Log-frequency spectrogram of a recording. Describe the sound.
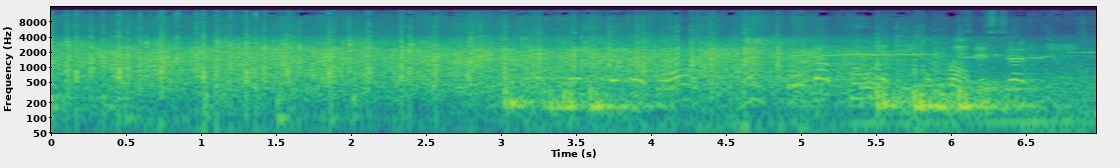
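Steady, dense applause from an audience for a composer fills the whole stretch, loud, with voices calling out and chattering over the clapping in the second half before it starts to taper.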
